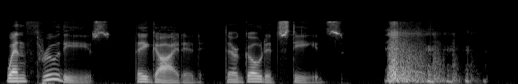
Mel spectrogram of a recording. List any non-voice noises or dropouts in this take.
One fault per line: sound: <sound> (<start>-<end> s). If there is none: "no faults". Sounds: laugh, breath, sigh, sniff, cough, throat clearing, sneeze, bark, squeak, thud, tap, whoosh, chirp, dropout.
sound: laugh (3.8-4.9 s)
